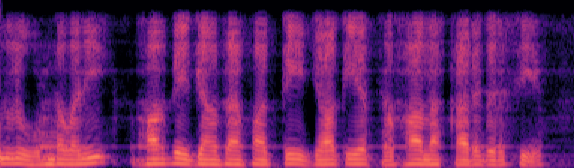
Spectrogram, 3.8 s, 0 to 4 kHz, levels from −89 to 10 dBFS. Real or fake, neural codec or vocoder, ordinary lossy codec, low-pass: fake; codec, 24 kHz, 1 kbps, SNAC; none; 3.6 kHz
